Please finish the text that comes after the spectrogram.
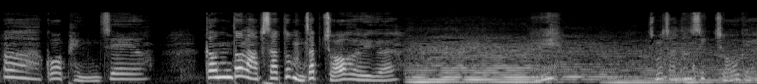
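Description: Tired streetwise woman, grumbly, voice a bit high, radio drama, music behind. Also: expressive, measured pace, pauses often. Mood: grumbling, uneasy. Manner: offhand, grumbling.

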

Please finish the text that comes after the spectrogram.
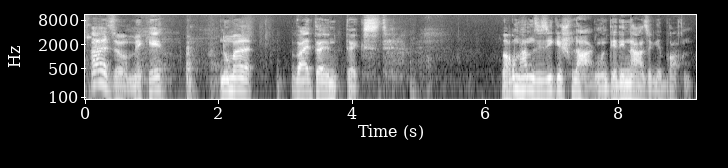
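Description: An actor playing a wily middle-aged police inspector in a radio crime drama, dryly sarcastic, probing and feigning absent-mindedness. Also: male voice, mid-range voice, sing-song, slow, pauses often. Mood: dry sarcasm. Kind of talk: 1970s German radio crime drama acting.

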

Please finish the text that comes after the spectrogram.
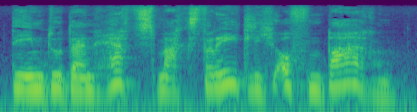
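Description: A resolute farmer's wife in an old radio drama. She speaks verse earnestly, urging and persuading with calm conviction. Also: medium pitch, brisk, slightly rough. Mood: persuasive.

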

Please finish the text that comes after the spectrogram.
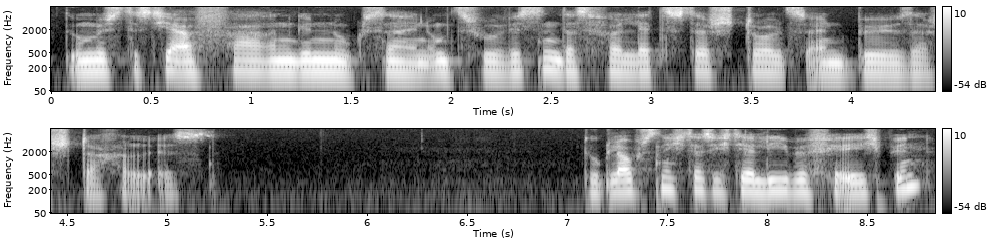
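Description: An actress playing a proud, bitter, jilted princess now enslaved, speaking reproachfully in formal 1950s German radio drama style. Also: female voice, sits low, fairly even intonation, normal speed, darkish tone. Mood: proud, menacing. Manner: reproachful, cutting, formal stage diction.

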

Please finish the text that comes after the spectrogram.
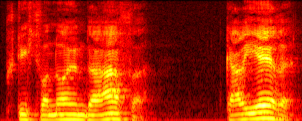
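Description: A man's voice: medium pitch, steady tone, slow, fairly bright tone. A man acting an imperious older aristocrat in a 1960s German radio play, commanding and condescending in abrupt sentences. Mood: fiery, commanding. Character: imperious older aristocratic Excellency, restless military-minded patriarch.

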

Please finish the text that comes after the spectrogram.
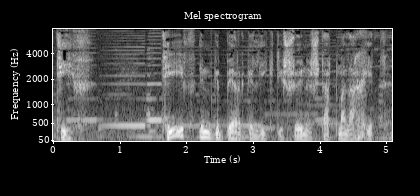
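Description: An actor narrating a radio fairy tale as its storyteller, in a deliberate, dramatic manner. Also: male voice, very deep voice, sing-song, heavily acted. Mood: storytelling. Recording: music behind.

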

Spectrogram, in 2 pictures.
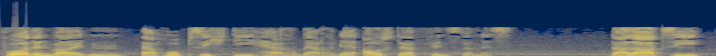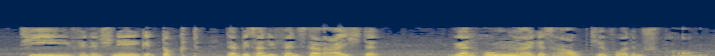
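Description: A man narrating a scripted radio play as a literary storyteller, measured and deliberate. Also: lowish voice, husky. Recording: dull vintage radio recording, faint music.

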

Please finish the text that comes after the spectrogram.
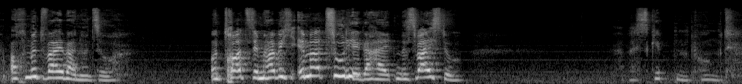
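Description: High-pitched, emotional fed-up woman. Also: big pitch swings, unhurried, long pauses. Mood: bitter, resolved. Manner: emotional, blunt, reproachful. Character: wounded, loyal but fed-up woman confronting her man. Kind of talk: German radio drama acting. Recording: faint background noise.

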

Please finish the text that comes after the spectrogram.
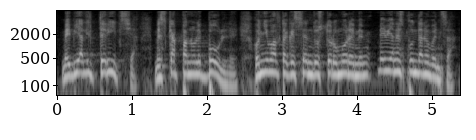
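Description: A man's voice: high voice, expressive, brisk. A man with a central Italian accent from Lazio, telling a story as a colloquial, vivid theatrical monologue. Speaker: stage actor narrating.

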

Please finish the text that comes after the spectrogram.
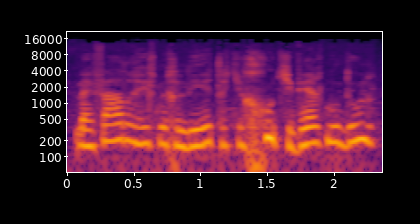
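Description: An actor playing a feverishly excited, sleepless and proud male composer in a radio drama, confiding and rhetorical. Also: high voice, brisk, breathy edge. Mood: earnest, explaining.

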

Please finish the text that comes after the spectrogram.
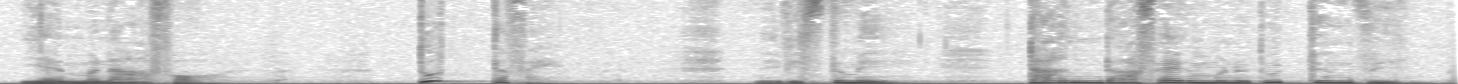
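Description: A woman's voice: on the high side, warm tone. An actress playing a fiery working-class mother of eight with a southern Italian accent, in a theatrical dialect monologue. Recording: live music alongside the voice.

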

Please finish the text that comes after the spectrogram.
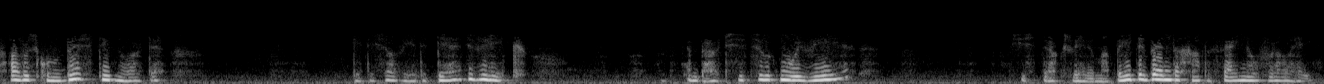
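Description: An actress playing a nervous, fretful middle-aged mother in a radio drama, with a breathy, plaintive, rambling way of talking. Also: on the low side, slow, pauses often, full character voice. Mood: worried coaxing. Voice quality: husky, breathy. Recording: muffled, phone-like old radio recording.

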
